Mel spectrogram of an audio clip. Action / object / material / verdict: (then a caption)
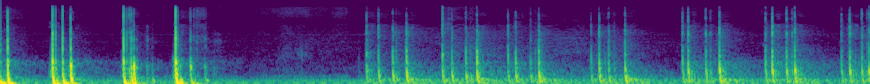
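tap / hardwood floorboards / wood / none. Long acrylic fingernail tips and fingertips tap on glossy dark solid hardwood floorboards in build-up tapping. Four heavy, dull thumps come first, then after a short pause a quicker run of lighter taps with bright clicky edges. Each tap dies away almost at once.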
